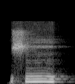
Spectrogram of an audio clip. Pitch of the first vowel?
high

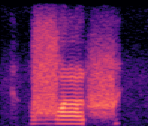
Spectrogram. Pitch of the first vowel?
low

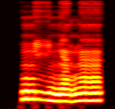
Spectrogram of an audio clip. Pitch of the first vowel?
falling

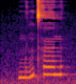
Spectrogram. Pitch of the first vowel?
rising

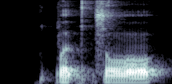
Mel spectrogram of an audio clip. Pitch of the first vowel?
rising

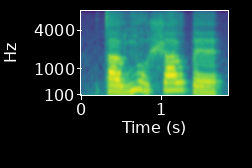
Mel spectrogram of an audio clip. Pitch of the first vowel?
low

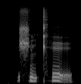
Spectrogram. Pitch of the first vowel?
falling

